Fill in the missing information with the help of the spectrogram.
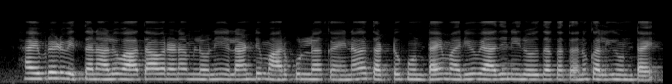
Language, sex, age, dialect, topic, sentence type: Telugu, female, 25-30, Telangana, agriculture, statement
